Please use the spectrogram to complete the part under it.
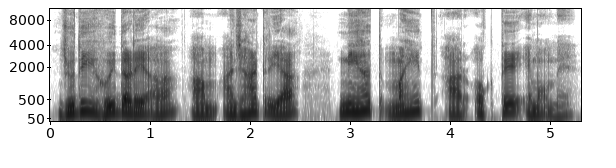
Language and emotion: Santali, neutral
